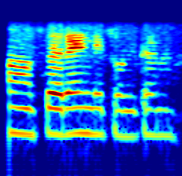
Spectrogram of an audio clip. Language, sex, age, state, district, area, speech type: Telugu, female, 30-45, Andhra Pradesh, Vizianagaram, urban, conversation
